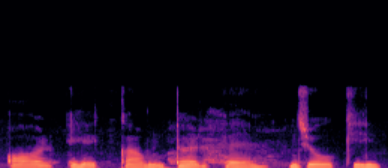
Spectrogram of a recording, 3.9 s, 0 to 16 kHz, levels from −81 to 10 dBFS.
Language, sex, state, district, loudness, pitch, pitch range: Hindi, female, Bihar, Patna, -14 LUFS, 205 Hz, 200-220 Hz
